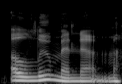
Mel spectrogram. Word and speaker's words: aluminum: Okay, same words but different pronunciation. cool. All right. I'm there. Aluminum.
